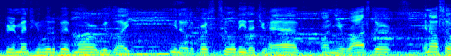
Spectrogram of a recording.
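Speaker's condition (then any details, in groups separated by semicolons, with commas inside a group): No condition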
